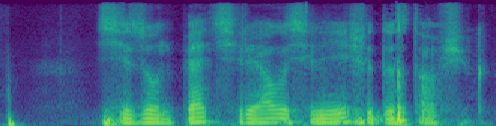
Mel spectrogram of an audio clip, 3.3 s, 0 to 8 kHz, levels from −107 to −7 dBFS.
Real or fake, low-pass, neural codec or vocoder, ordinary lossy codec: fake; 7.2 kHz; codec, 24 kHz, 0.9 kbps, DualCodec; AAC, 32 kbps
